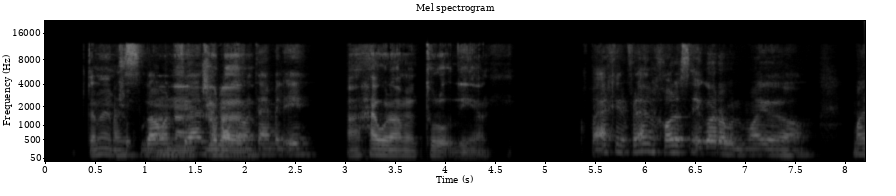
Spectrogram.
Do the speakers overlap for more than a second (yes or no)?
yes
